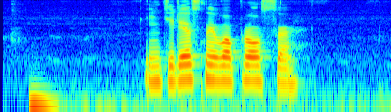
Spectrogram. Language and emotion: Russian, neutral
